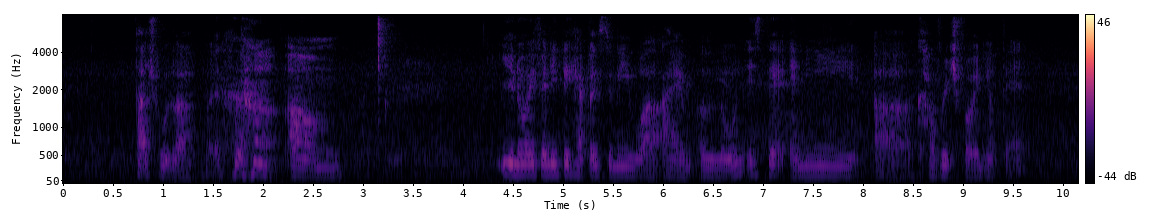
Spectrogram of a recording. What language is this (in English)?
English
